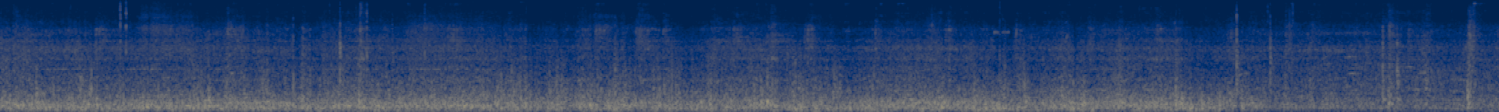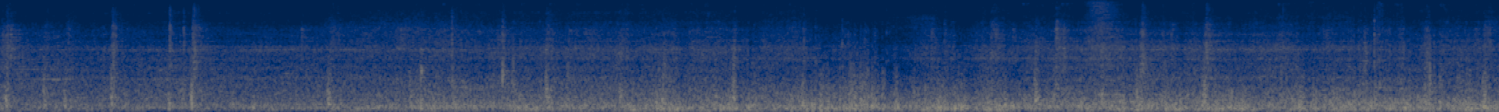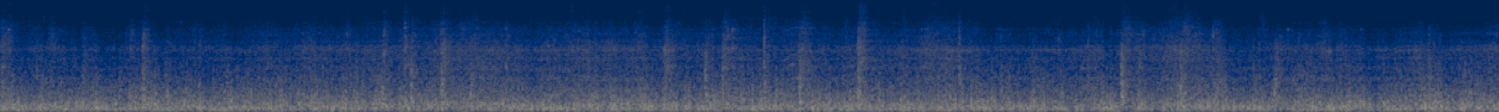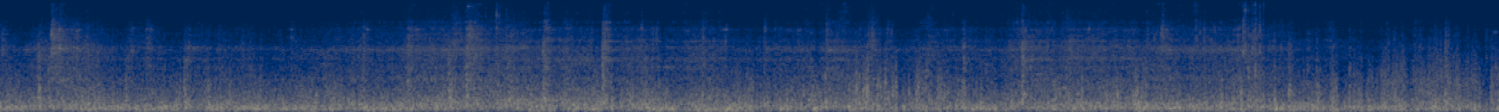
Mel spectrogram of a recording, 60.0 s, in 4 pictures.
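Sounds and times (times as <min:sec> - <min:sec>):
train wheels rumbling on rails: 0:00.0 - 0:59.9
faint clicks: 0:01.2 - 0:01.4.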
